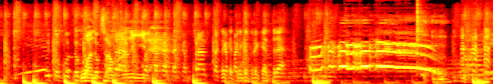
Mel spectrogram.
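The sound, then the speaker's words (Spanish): A loud rooster crow rings out in one long drawn-out call near the end, following several seconds of busy voices and clucking-like bursts. “Suena los leones. Suena el tigre. Arriba. los pollos.”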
